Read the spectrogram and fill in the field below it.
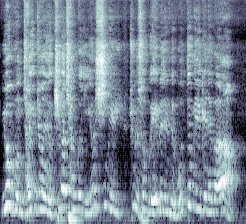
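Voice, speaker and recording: A man's voice: very high-pitched, expressive, fast, mellow. A male pastor preaching a sermon, emphatic and telling stories with acted-out quotes. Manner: emphatic, storytelling, acts out quotes. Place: church sanctuary. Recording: very echoey church hall from far off.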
